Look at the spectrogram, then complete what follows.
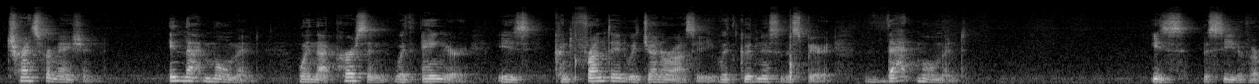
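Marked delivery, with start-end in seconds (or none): none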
